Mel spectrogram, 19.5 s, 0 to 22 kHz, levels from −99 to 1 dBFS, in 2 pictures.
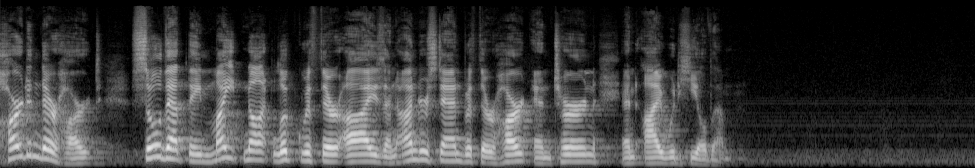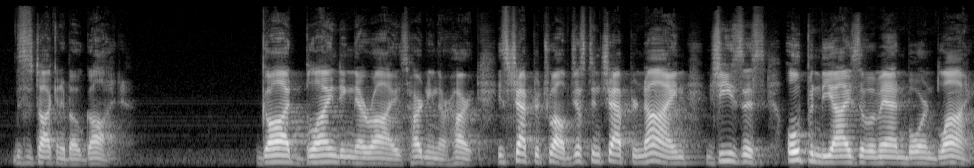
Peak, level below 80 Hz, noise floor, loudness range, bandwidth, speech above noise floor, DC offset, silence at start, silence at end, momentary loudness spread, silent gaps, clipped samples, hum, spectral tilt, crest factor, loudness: -2 dBFS; -88 dBFS; -66 dBFS; 11 LU; 17 kHz; 45 dB; under 0.1%; 0 s; 0 s; 12 LU; none; under 0.1%; none; -4 dB/octave; 20 dB; -21 LUFS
